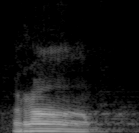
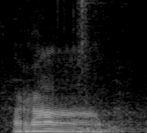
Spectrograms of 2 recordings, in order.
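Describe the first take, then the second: Both takes have the same delivery.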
